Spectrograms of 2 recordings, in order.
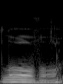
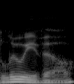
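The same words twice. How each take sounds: First: It is said the way city locals say it. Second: It is said the way Midwestern outsiders say it. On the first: The speaker has adopted the city's own way. The speaker calls it right. "all my friends got me. Now it's Louisville" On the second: The speaker was not yet from the city. The speaker calls it wrong. "I was from uh, the Midwest, and it was always Louisville"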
